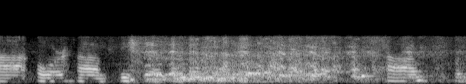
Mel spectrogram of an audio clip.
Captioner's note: laughter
